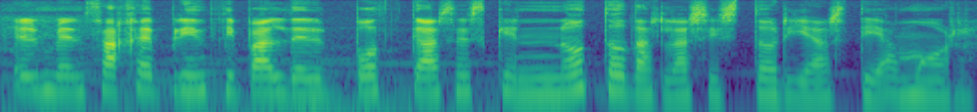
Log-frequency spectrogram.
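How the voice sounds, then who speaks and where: Female co-host, Spain accent. Medium pitch, clear forward brightness, conversational, soft music behind. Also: flat delivery, measured pace. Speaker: radio show co-host. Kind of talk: casual radio discussion.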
